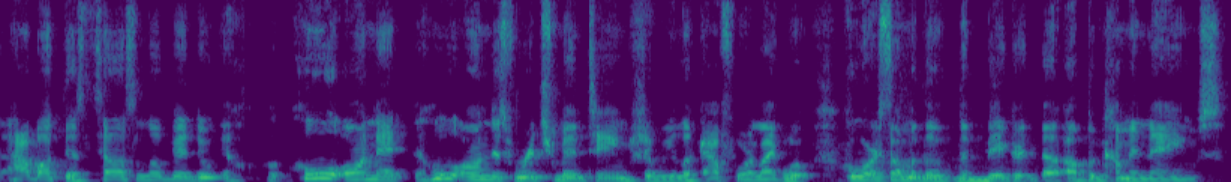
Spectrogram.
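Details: Adult speaker; normal voice.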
